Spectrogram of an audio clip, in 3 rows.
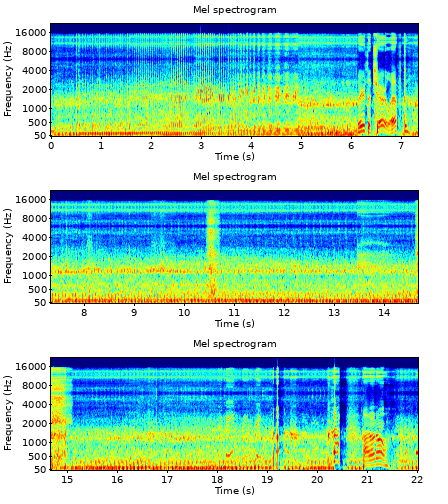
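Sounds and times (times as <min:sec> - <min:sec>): motorcycle engine running at low speed: 0:00.0 - 0:22.0
short hissing rushes: 0:10.4 - 0:10.8, 0:14.6 - 0:15.2.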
